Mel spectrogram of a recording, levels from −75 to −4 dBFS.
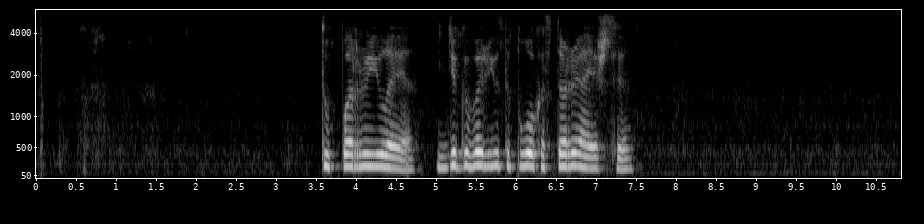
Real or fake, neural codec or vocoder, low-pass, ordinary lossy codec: fake; codec, 16 kHz, 4.8 kbps, FACodec; 5.4 kHz; none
